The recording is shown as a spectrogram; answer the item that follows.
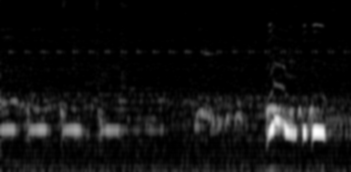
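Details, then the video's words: White zebra dove song: soft, distant-sounding coos at first, then a loud, clear phrase near the end with a rolled opening note and two short, bell-like coos. "Perkutut Putih Gacor Suara Mantul"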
